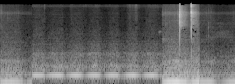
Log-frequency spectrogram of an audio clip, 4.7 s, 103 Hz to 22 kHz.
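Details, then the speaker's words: Shift solenoid out of the transmission, bench-tested by applying 12 volts: a crisp click over a low electrical hum, normal actuation. Out of the valve body it clicks only once until left disconnected a minute or two. "these two Shi Solen no are in very um working order and working"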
